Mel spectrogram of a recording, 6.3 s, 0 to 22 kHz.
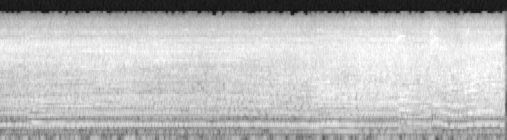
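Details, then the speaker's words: Overmax X-Bee Drone 9.5 Fold with brushless motors, four propellers, recorded by GoPro 2–3 m away during manoeuvres: steady high rotor buzzing whine shifting pitch; camera footage shakes, owner suspects uneven running of probably one propeller. "to jest to co nagrywa sama kamera na kartę SD w dronie czyli ten obraz najlepszy jakości jaką możemy uzyskać i jak widać jest drżenie to wynika właśnie z nierównomiernej pracy Prawdopodobnie jednego z tych śmigieł"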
